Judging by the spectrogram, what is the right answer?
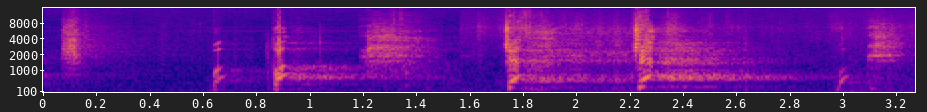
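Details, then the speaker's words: Abrupt, repeated bark-like vocal noises in short bursts from a teacher with Tourette syndrome; acted vocal tics in a dramatized film, not a real patient. "sorry but how can you expect kids to learn when you're doing that all the time"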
